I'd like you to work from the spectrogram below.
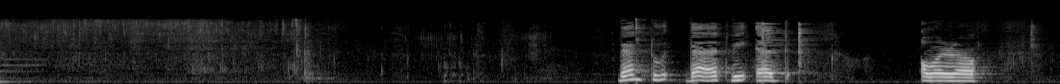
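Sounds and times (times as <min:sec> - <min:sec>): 
water pouring into a hot pan of vegetables: 0:00.0 - 0:03.2
speech: 0:06.2 - 0:08.0, 0:09.2 - 0:09.9.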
